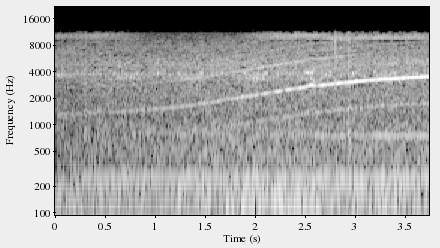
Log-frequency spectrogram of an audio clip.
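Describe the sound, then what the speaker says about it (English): Honda turbo engine of an F1 car in F1 2021 at Bahrain, a steady loud roar with a rising whine climbing in pitch as the car accelerates, continuous throughout with no talk. "You just hear the turbo roaring there."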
